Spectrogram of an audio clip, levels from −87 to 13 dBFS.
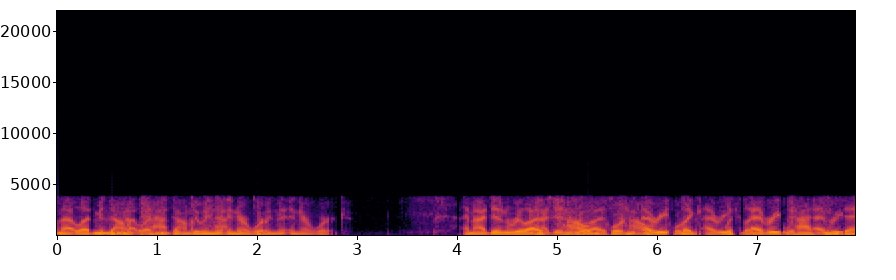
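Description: Throughout the clip, a doubled audio track runs under the speech. A second full-band copy trails about 0.7 seconds behind, roughly 5 dB quieter, with no decay or room colour, likely from a second, slower capture path. The waveform shows each burst repeated as a smaller twin, and the spectrogram shows every pattern duplicated and shifted in time.

Across the whole clip, tandem speech coding leaves the speech rough, muffled and warbly. Each codec in the chain re-coded the previous one's degraded output, and the sound points to three speech coders ending in AMR-NB. The spectrogram is empty above 3.8 kHz, with smeared, blotchy harmonics.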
